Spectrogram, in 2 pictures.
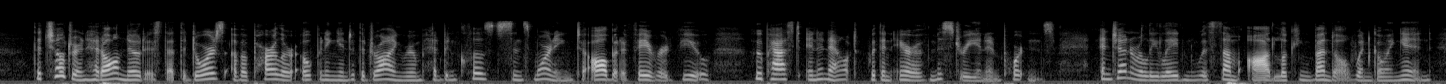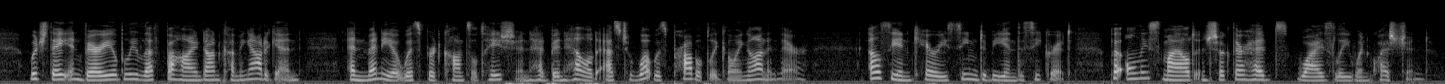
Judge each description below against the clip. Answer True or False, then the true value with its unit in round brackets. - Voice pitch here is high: True (205 Hz)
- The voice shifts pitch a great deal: False (2.8 semitones)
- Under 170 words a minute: False (195 wpm)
